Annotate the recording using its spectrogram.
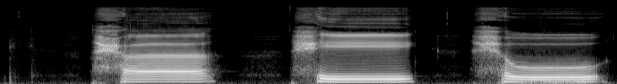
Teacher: اس کی آواز اس ہا کے ساتھ نہ مل جائے، اس جیسی نہ ہو جائے، تو اس کو بھی ذرا حلق سے ادا کرنا ہے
